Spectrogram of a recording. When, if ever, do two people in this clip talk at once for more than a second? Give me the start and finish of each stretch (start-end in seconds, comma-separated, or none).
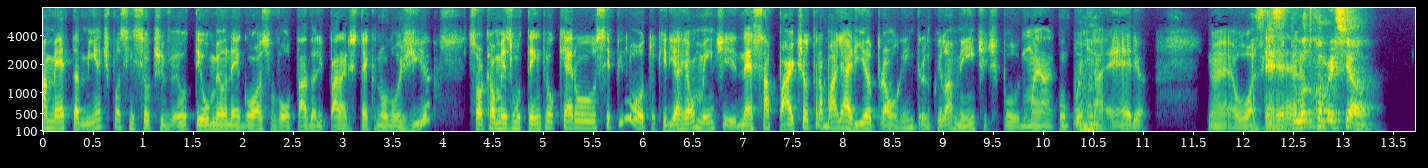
none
